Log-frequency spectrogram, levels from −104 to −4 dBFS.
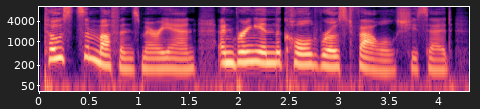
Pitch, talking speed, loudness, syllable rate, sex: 200 Hz, 195 wpm, -17 LUFS, 4.4 syllables/s, female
